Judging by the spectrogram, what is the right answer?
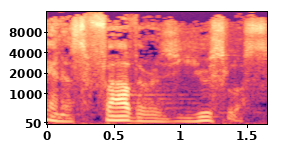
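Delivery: hushed, low voice. Quoting the speaker's wife after a long pause, retelling her quieter voice. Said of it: "she says in a quieter voice".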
